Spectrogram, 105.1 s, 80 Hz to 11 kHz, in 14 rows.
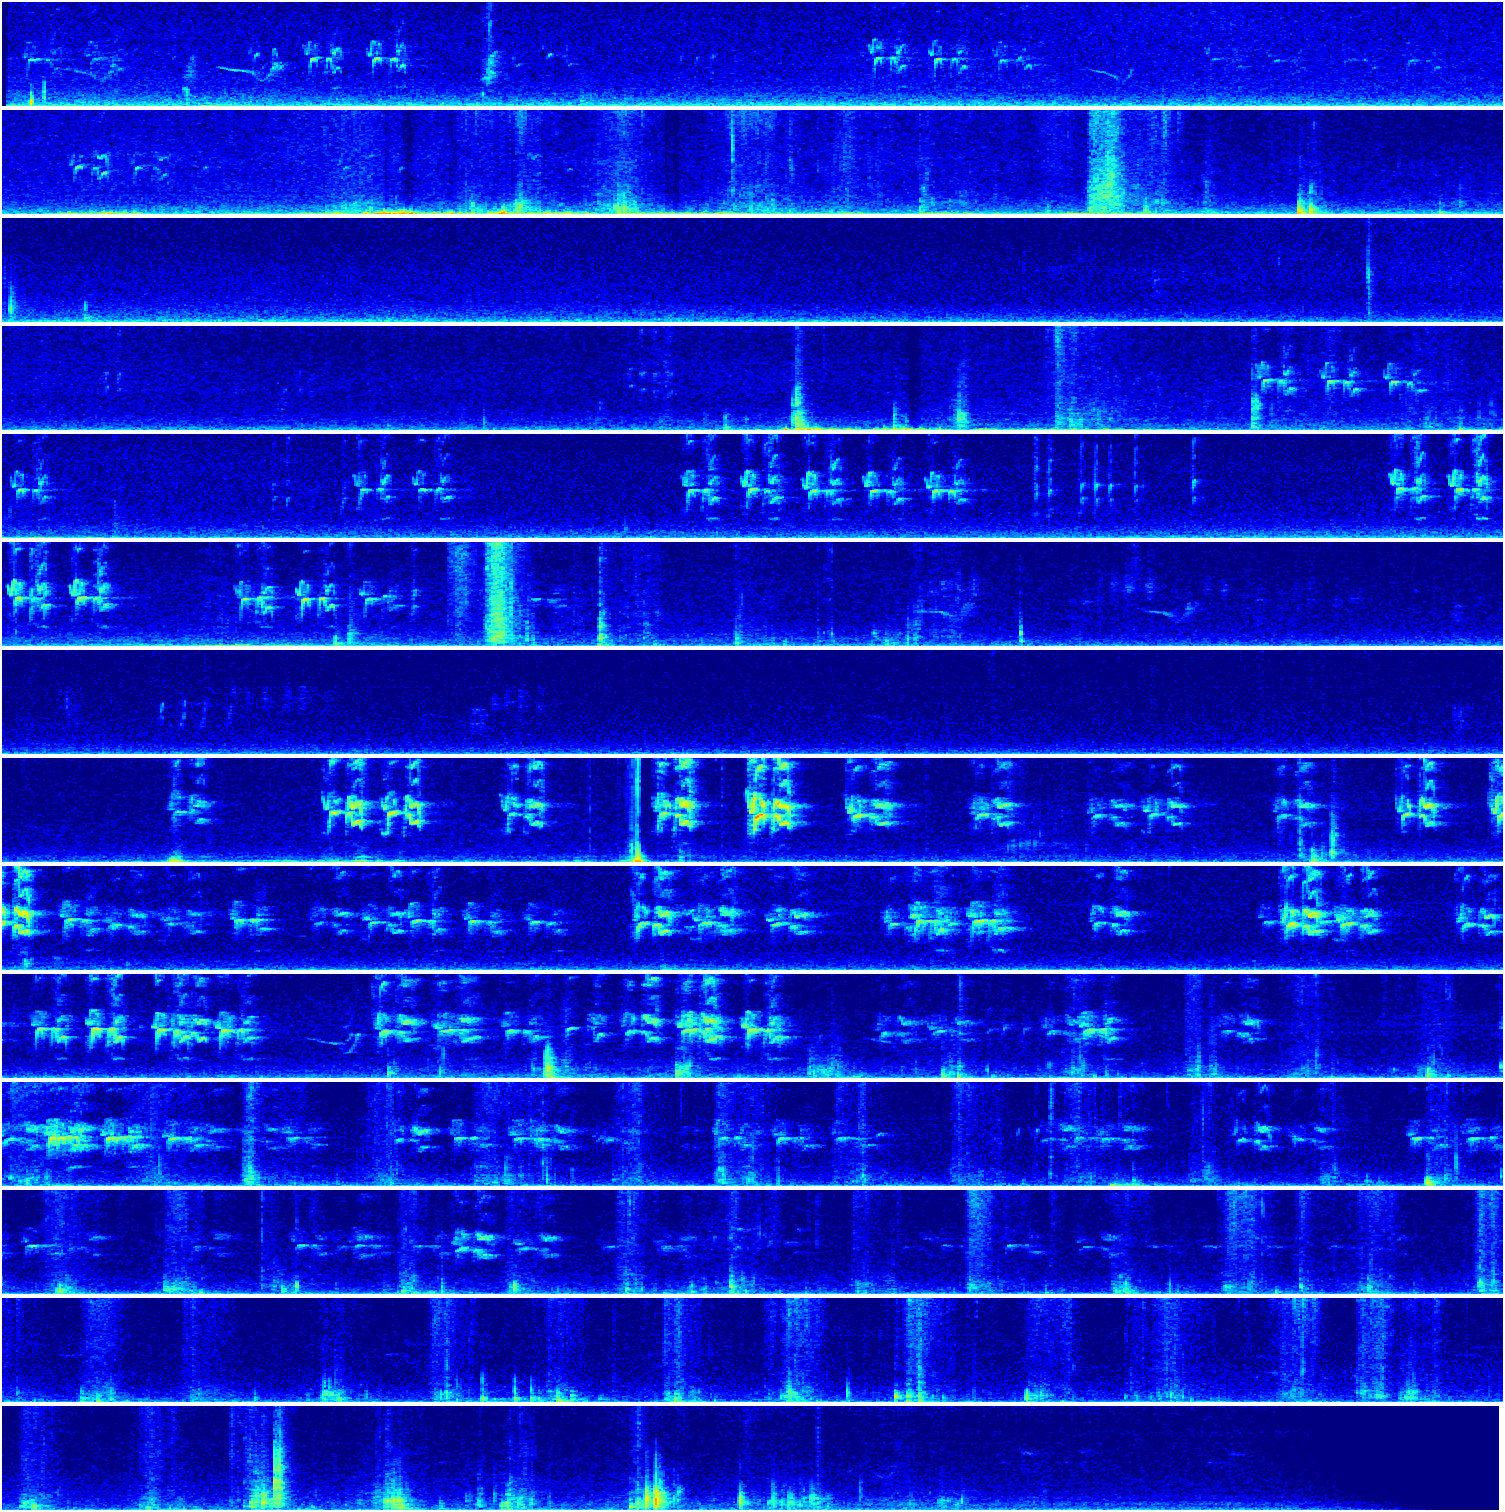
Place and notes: Grass Lake Sanctuary - Barn Swallows
Barn swallows flying in and out of the barns lower level, where their nests are.
MI, USA, 18 July 2010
